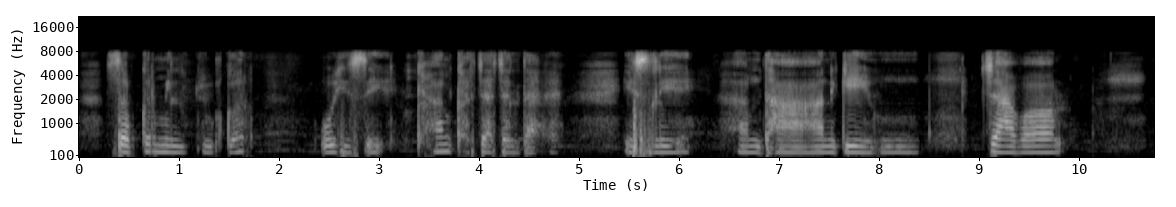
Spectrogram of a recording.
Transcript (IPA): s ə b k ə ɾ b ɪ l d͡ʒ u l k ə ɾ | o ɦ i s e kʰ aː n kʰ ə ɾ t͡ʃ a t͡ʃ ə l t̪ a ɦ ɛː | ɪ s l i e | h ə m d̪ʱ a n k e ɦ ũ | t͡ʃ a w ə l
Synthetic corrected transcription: s ə b k ə ɾ m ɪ l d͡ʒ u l k ə ɾ | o ɦ i s e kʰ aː n kʰ ə ɾ t͡ʃ a t͡ʃ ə l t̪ a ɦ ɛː | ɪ s l i e | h ə m d̪ʱ a n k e ɦ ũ | t͡ʃ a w ə l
